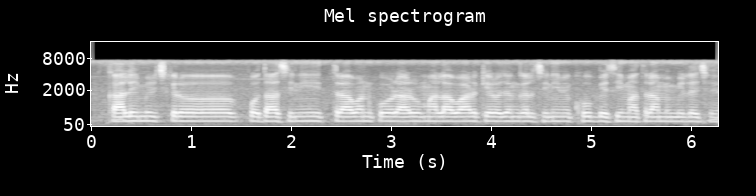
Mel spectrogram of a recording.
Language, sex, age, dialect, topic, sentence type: Maithili, male, 25-30, Angika, agriculture, statement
